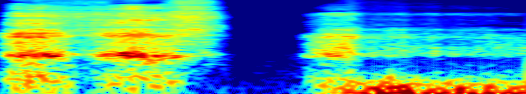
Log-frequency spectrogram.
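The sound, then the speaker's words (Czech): A person demonstrates a double inhale breath: two loud, breathy, hissing intakes of air, the first about a second long, then a short pause and a second, slightly rougher one, with no talk. “jednou až dvakrát za pět minut máme dvojitý nádech. Něco jako takhle.”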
